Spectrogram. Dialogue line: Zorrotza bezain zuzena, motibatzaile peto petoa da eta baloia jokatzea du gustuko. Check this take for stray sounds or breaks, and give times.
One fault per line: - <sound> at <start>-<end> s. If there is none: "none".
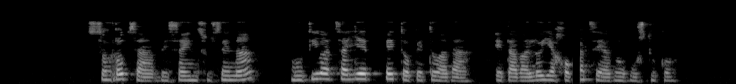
- dropout at 5.7-5.8 s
